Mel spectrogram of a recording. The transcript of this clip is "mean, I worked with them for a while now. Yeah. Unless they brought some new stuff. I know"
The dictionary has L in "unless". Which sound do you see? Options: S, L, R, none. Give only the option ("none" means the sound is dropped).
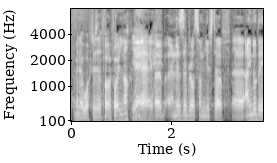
none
